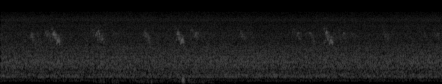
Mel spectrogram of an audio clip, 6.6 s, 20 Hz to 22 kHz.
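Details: Continuous low hum of honey bees at an apiary in Treviso, Italy, 9:30 am, 22 May 2010, swarming season; one sharp click near the middle and soft high chirps of birds in the background.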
